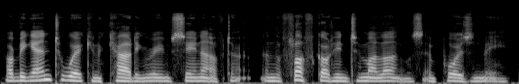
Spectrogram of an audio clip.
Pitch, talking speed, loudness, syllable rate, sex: 160 Hz, 230 wpm, -19 LUFS, 5.4 syllables/s, female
